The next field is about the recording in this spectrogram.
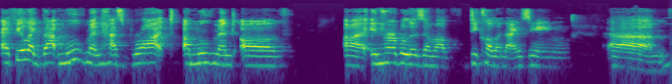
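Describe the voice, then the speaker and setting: A woman's voice: mid-range voice, poor audio. Reflective middle-aged woman from East Africa. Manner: reflective and earnest, pausing often with fillers. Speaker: herbalist guest. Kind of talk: casual conversational interview.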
